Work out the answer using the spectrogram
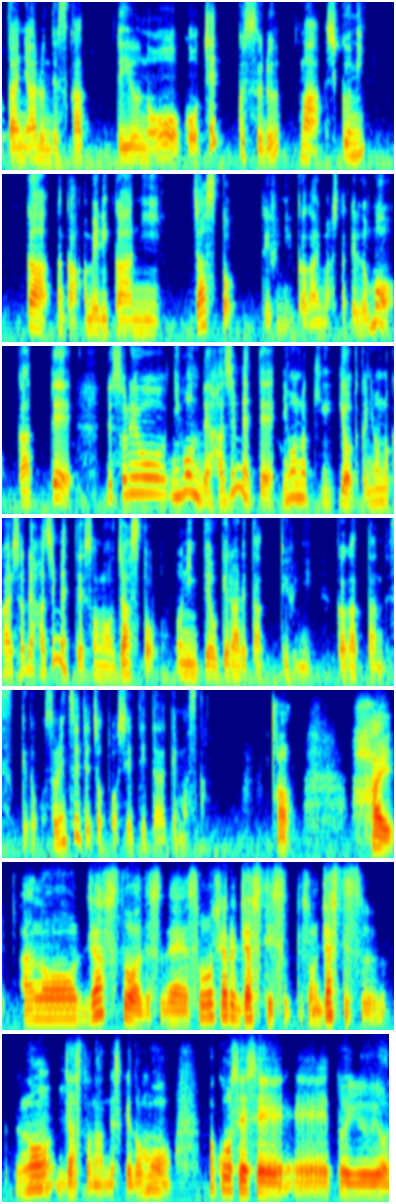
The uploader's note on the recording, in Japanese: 収録場所： オンライン (Zoom)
